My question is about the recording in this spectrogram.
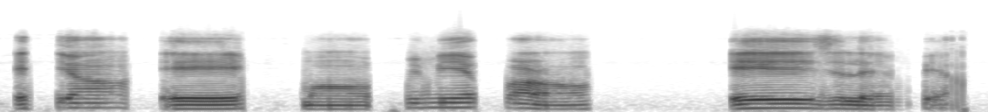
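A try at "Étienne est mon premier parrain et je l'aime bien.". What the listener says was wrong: Okay. I heard parent. But it's not parent, it's parrain. Parrain means godfather. Parent means parent. So here we have double N, so we have to say Etienne est mon premier parrain et je l'aime bien.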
